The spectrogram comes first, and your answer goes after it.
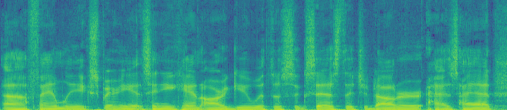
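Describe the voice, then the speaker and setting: A middle-aged man with a Mississippi Southern accent, speaking in a courteous, folksy, measured way as a guest in a radio interview. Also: deep voice, steady tone. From Mississippi, United States. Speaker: university president, interview guest. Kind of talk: in-studio radio interview, storytelling. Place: radio studio. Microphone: studio microphone, close.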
